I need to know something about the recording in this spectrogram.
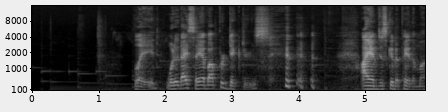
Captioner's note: laughs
